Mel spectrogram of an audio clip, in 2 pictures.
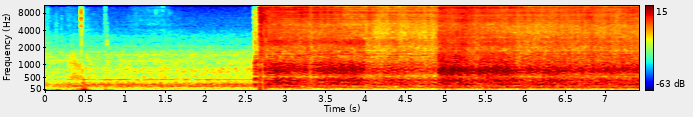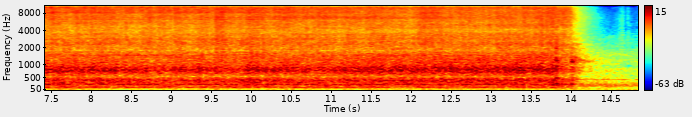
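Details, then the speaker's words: Used early-2000s Hobart Handler 175 230V MIG welder, revived after sitting unused: about eleven seconds of steady frying-bacon crackle with no pops or stutters. This is a healthy short-circuit weld and wire feed, though the welder needs new consumables. "Well, I don't know about you, but that sounds like a beautiful sizzle and shortcircuit weld to me. And I think there's not a whole lot wrong with this welder."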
